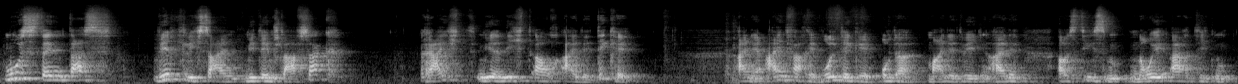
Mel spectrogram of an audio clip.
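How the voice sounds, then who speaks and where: Self-mocking man reading aloud, distant. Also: on the high side. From Baden, Germany. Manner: self-deprecating, chuckling storyteller. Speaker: author reading from his book. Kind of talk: live book reading with anecdotes. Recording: distant mic in an echoey room.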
